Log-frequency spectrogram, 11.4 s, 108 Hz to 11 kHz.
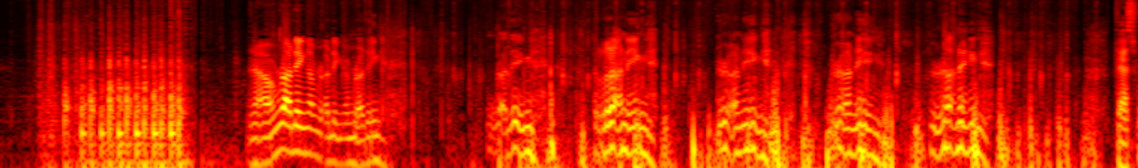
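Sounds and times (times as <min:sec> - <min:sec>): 
person knocking on a front door: 0:00.5 - 0:02.0
speech: 0:02.5 - 0:04.0, 0:04.8 - 0:10.1, 0:11.2 - 0:11.3.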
